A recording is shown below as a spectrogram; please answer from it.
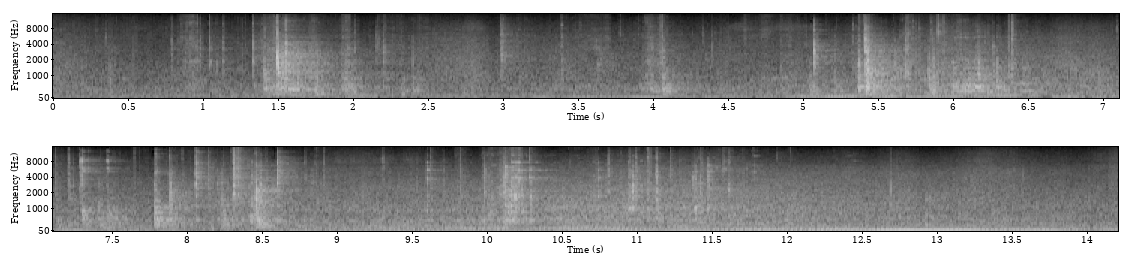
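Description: Irregular clicks, knocks and rattles of hands working among the wiring, plastic connectors and panel parts behind a Land Rover Series III dashboard, over a steady low rumble.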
